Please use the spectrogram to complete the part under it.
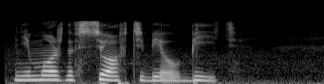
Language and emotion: Russian, angry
